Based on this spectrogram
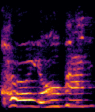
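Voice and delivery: high, loud gasped name; shocked disbelief. Retold or imitated. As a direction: blurt it out starstruck. Stunned to hear the celebrity.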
